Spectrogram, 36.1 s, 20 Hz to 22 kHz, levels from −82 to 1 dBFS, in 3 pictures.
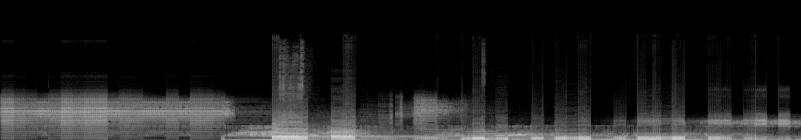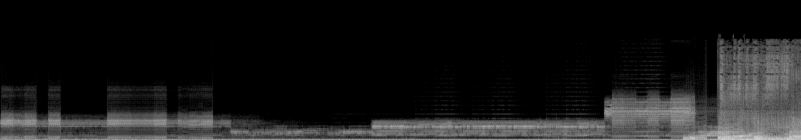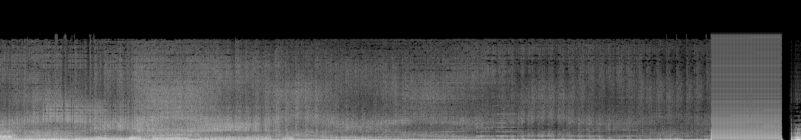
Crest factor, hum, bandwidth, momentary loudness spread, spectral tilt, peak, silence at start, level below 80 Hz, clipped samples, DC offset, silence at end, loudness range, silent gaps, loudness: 20 dB; none; 17 kHz; 14 LU; -5 dB/octave; 0 dBFS; 0 s; -28 dBFS; under 0.1%; under 0.1%; 0 s; 13 LU; none; -21 LUFS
